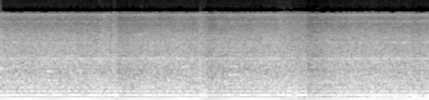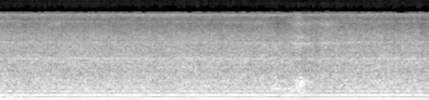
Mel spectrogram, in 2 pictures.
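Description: Steady, unchanging hum with a hiss over it. No speech and no distinct events.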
